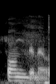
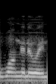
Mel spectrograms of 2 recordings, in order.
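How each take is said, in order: First: The name begins with an f sound. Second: The name begins with a plain w sound. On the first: "not Whanganui" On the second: "So we say Whanganui"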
